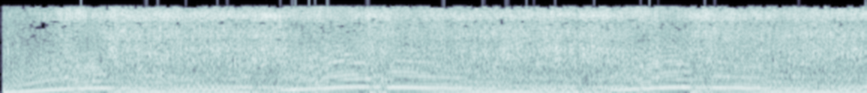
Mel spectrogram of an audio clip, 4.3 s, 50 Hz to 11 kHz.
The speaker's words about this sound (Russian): Ревет мотор внедорожника нового поколения BMW X3.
